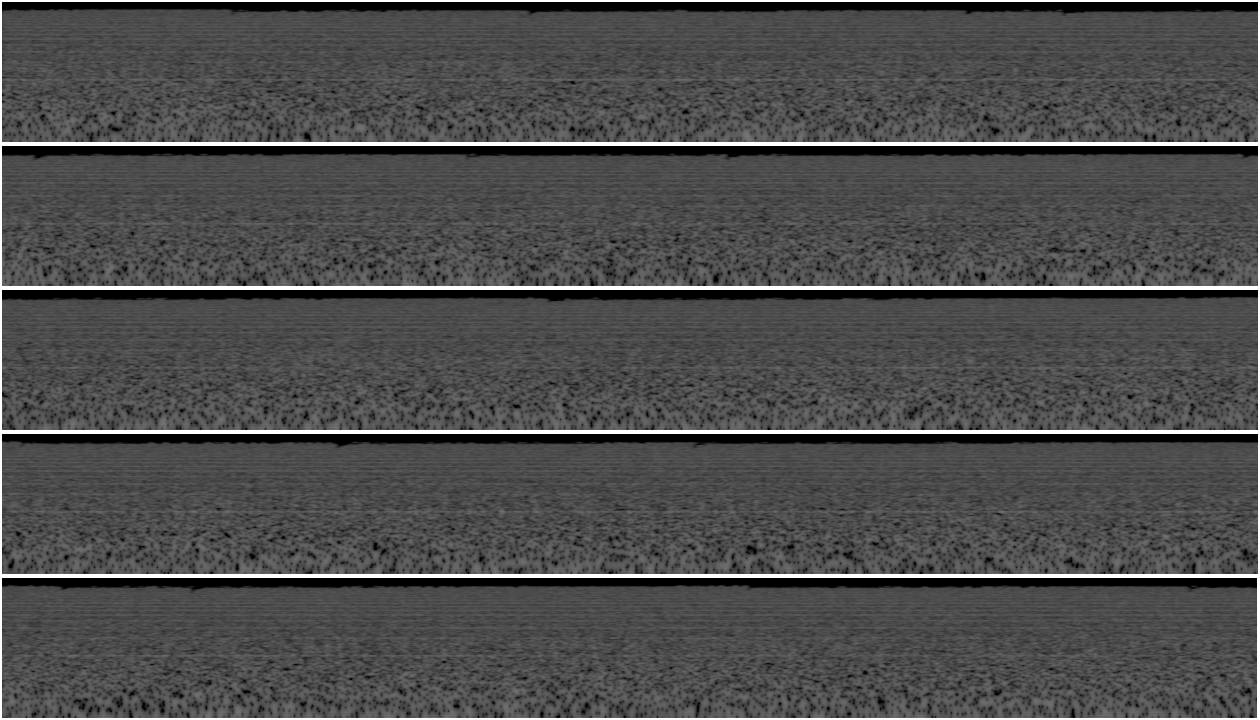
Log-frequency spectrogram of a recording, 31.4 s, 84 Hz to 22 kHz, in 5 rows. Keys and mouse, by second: 0.0 Escape, 16.9 a, 18.2 Tab, 19.3 s, 20.3 Tab, 21.4 ctrl+s, 22.7 Tab, 23.8 l, 24.5 s, 26.2 Tab, 27.8 ctrl+s, 29.3 KP_0.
